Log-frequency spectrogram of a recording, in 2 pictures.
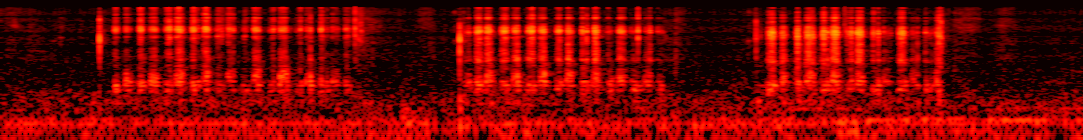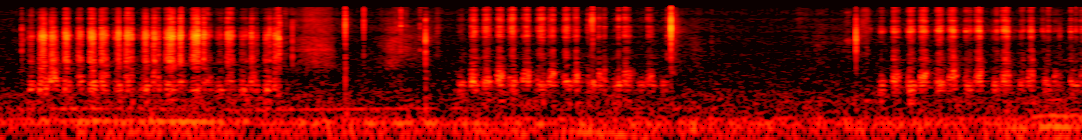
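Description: A coin scrapes rapidly across a scratch card in short bursts.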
